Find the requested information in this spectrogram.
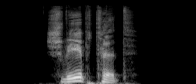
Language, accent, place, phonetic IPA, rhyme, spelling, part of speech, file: German, Germany, Berlin, [ˈʃveːptət], -eːptət, schwebtet, verb, De-schwebtet.ogg
- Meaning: inflection of schweben: 1. second-person plural preterite 2. second-person plural subjunctive II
